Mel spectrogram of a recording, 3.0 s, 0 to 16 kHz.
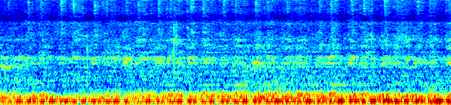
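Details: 1978 GMC truck, sitting a long time and started for the first time in a while, damp weather; the belt usually squeaks until warm but has now gone quiet, steady even low idle rumble with no squeal or chirp: normal idle.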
